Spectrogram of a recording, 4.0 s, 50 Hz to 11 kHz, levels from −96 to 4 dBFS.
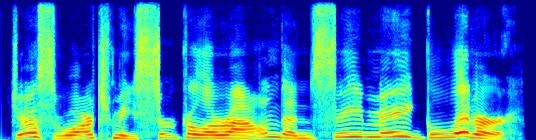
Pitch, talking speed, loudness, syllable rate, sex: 265 Hz, 135 wpm, -16 LUFS, 3.2 syllables/s, female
